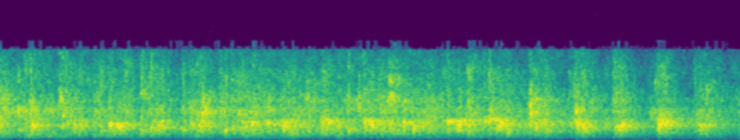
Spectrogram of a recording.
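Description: A church congregation applauds during a Spanish-language service, a soft, even wash of many hands clapping at a distance that stays fairly constant throughout.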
